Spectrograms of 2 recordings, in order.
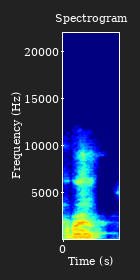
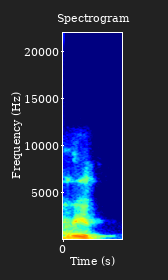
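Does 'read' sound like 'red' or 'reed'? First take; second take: red; reed. First: It is said with a short e vowel. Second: It is said with a long ee vowel. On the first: It is the past or past participle form. "di verb dua dan verb tiga kita bacanya read" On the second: It is the present tense form. "Verb satu kita bacanya read"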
